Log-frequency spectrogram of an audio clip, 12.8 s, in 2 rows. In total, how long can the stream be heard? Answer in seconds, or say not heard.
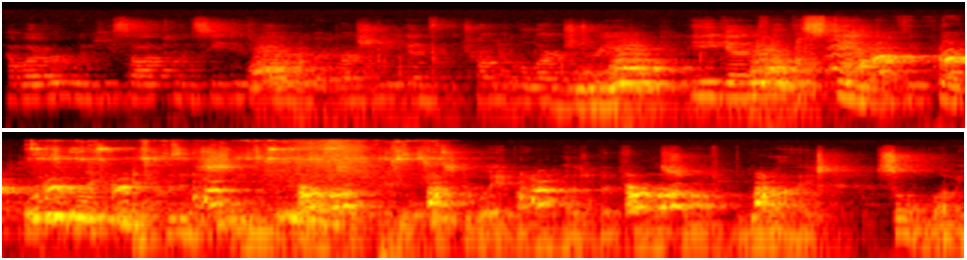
not heard.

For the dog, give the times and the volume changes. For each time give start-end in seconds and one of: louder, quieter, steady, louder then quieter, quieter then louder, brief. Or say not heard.
1.6-11.8 louder.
